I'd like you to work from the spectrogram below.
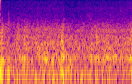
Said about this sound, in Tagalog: Biglang kumukulog.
